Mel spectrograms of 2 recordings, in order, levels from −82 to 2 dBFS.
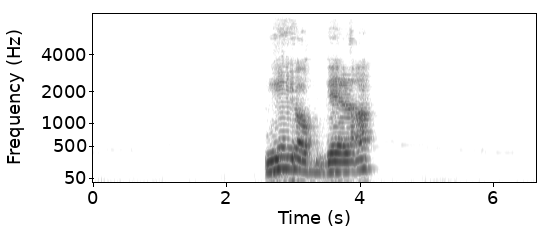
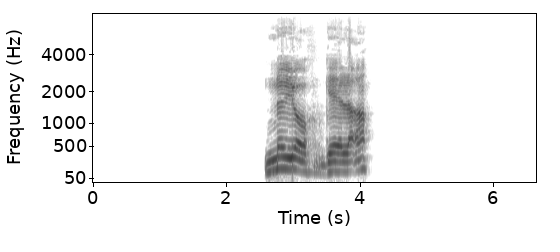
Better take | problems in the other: second | noise reduction (neural mask model DeepFilterNet 3)

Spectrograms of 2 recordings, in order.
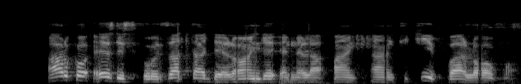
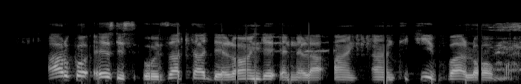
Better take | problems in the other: second | noise reduction (neural mask model DeepFilterNet 3)

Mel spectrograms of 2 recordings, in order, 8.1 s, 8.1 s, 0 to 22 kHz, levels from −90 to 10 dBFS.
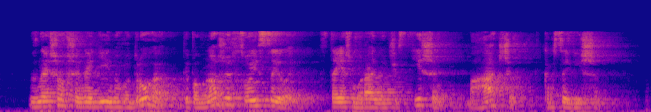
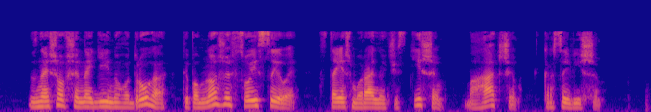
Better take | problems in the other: second | room echo; dies away in 0.9 s

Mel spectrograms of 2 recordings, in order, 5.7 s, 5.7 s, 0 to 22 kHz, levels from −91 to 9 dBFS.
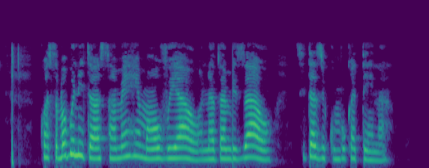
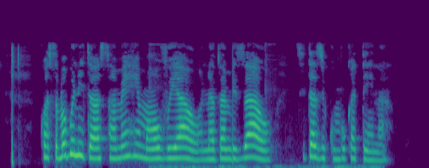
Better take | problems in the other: first | background sound (Hammer); 20 dB below the speech

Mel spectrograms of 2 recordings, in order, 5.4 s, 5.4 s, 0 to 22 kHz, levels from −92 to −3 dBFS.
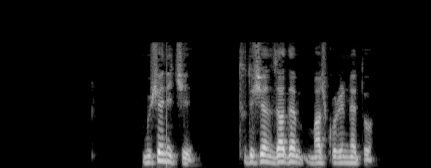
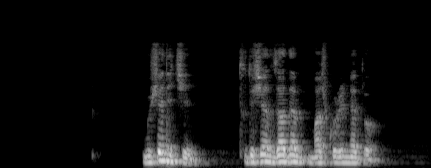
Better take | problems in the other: first | room echo; dies away in 0.4 s

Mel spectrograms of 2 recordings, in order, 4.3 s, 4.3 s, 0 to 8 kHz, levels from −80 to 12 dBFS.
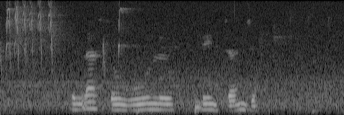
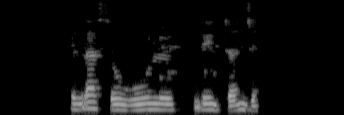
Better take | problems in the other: second | background sound (Bird); 8 dB below the speech

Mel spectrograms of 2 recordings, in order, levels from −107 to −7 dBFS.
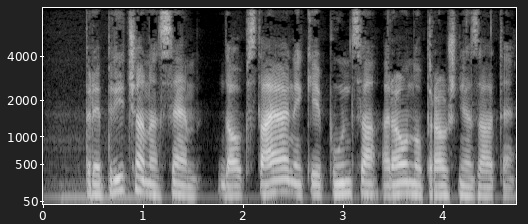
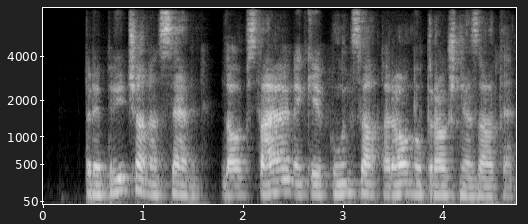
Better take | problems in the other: first | noise reduction (neural mask model DeepFilterNet 3)

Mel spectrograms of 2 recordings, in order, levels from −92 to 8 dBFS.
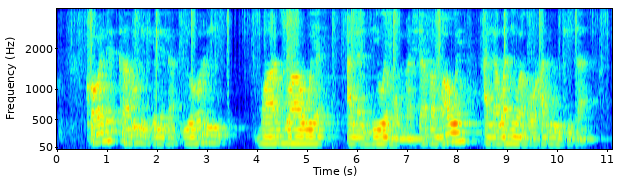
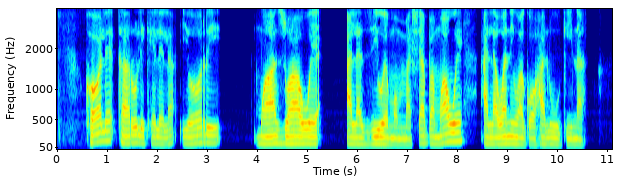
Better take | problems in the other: second | background sound (Tearing); 16 dB below the speech // room echo; dies away in 0.9 s

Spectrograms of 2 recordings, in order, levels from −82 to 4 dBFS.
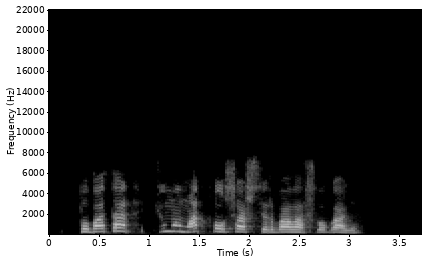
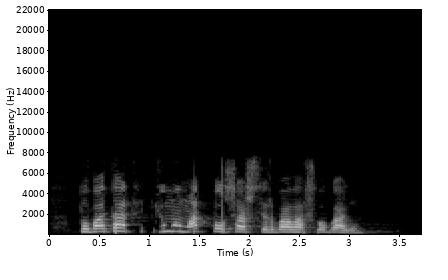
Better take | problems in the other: second | noise reduction (neural mask model DeepFilterNet 3)

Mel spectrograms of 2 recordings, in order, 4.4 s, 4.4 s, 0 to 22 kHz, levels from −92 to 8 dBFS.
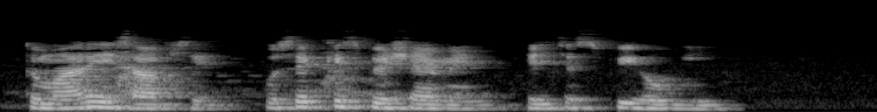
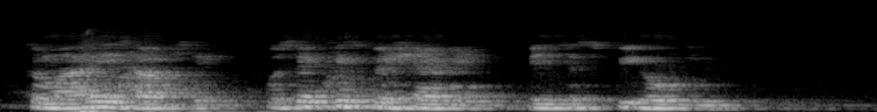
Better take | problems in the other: first | noise reduction (neural separator model SepFormer DNS4)

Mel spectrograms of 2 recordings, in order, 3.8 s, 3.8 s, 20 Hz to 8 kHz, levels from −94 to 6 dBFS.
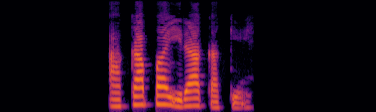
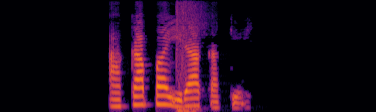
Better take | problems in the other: first | noise reduction (classical method spectral subtraction)

